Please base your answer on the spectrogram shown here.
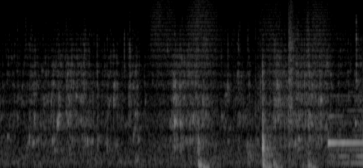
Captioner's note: water splashing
